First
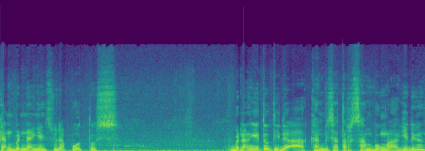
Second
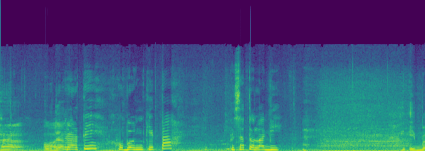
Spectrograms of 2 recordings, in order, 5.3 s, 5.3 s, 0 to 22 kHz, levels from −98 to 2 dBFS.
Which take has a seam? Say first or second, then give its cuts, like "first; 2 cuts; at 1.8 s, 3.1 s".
second; 1 cut; at 4.0 s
